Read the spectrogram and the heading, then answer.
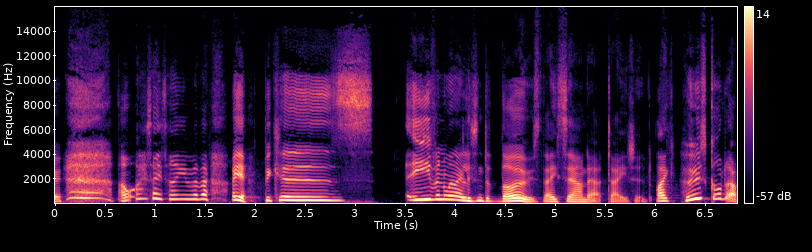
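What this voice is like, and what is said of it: Usual voice. Nothing is said of it.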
